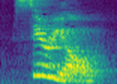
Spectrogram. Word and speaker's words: cereal: É mais essa influência do português. Você querer colocar o som de U aqui, você querer colocar a sílaba tônica aqui, né? São coisas que podem te influenciar e te levar para uma pronúncia equivocada. Cereal. Então, o I maiúsculo no IPA vai representar o som E de cereal.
